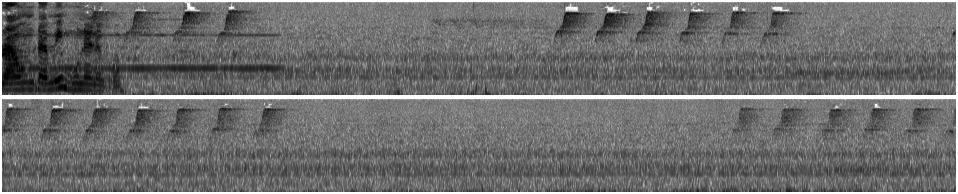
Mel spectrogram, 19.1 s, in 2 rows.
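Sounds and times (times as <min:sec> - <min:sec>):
bird chirping: 0:00.0 - 0:02.8, 0:04.3 - 0:07.9, 0:09.5 - 0:12.4
low steady background noise: 0:00.0 - 0:19.0.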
